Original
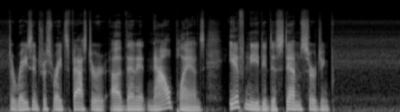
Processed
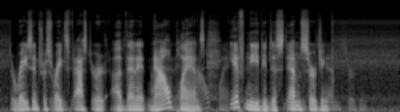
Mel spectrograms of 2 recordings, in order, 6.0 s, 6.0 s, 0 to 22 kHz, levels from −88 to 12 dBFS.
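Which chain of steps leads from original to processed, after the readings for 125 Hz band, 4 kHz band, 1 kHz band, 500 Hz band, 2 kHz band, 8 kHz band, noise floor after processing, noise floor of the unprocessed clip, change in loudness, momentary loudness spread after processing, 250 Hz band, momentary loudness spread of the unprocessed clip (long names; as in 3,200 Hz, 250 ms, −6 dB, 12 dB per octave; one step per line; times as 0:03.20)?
+1.0 dB, +1.0 dB, +1.0 dB, +0.5 dB, +1.0 dB, +1.5 dB, −50 dBFS, −53 dBFS, +1.0 dB, 8 LU, +0.5 dB, 7 LU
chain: slap from a distant wall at 100 metres, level −21 dB
level that may rise only so fast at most 250 dB per second
level +2 dB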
